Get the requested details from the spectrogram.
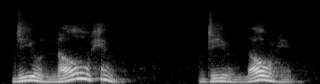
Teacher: Know is the word that you take on the rising level.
